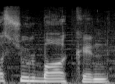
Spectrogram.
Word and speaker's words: Solbakken: Eh, e, e, tutti infatti sentivano proprio Ula uh, Solbakken perché, perché la pronuncia giusta e corretta è quella e quindi insomma eh, grazie, ci impegneremo.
